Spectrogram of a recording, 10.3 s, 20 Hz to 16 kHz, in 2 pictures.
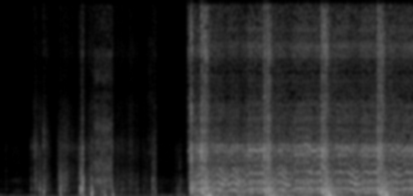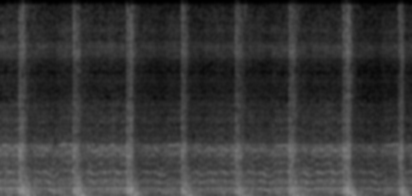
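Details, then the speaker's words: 1972 Plymouth Fury I small-block Mopar, cranked with new plugs after years of neglect: slow harsh cranking with a loud grinding scrape about every two-thirds of a second; starter hang-up first suspected, then a bad spot on the torque converter ring gear. "Well, that does not sound happy. I've never heard that noise before. I don't know what the heck that is. Huh. Maybe a starter hanging up."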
